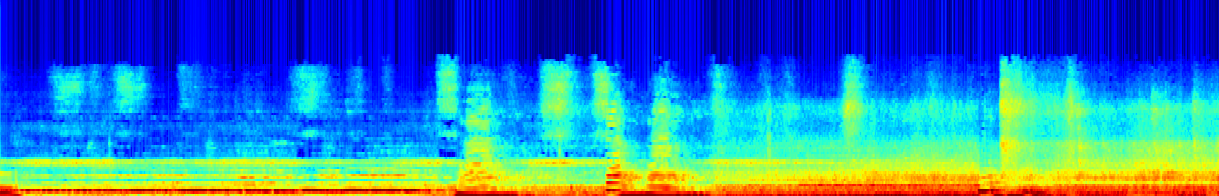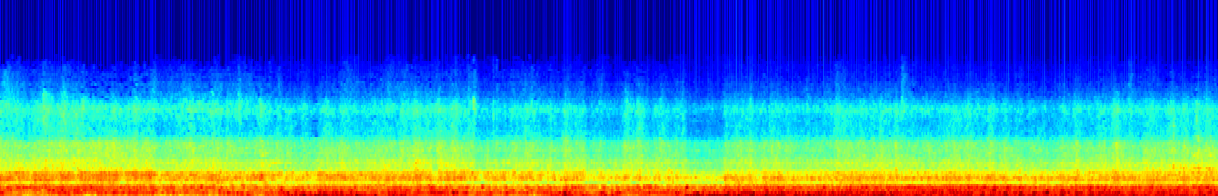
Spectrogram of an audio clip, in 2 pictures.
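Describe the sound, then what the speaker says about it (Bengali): A train pulls into New Jalpaiguri railway station, loud rumbling and clattering across the platform with a long horn blast and brakes screeching, while bursts of talk and station noise mix in. "তো দেখতে পাচ্ছি এখন ওই যে ট্রেন আসছে, এই যে ঢুকে গেল।"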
